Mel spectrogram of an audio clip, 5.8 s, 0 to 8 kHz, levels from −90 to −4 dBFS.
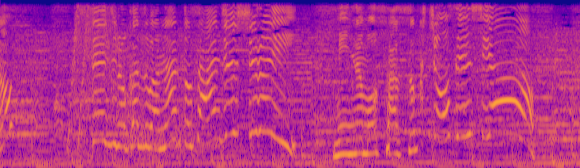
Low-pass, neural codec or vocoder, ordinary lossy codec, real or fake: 7.2 kHz; none; none; real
